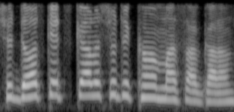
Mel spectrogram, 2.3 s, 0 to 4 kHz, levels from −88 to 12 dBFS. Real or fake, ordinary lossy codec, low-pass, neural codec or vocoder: fake; none; 3.6 kHz; codec, 16 kHz in and 24 kHz out, 0.4 kbps, LongCat-Audio-Codec, two codebook decoder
